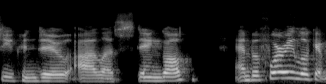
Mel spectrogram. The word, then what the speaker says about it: Stingel: Pronounce it. Stingel, S-T-I-N-G-E-L.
